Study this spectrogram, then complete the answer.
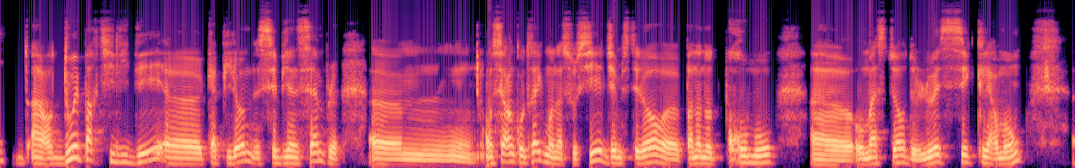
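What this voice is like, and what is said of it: Southern French accent. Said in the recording (French): “Vous entendrez sûrement mon accent, que je suis plus originaire du sud de la France”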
